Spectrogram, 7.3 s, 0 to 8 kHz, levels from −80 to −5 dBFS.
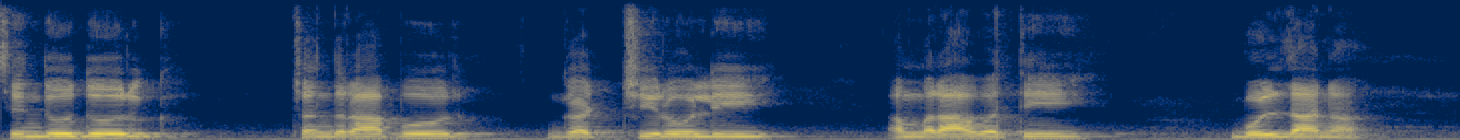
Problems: constant background noise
